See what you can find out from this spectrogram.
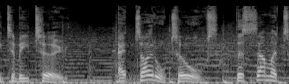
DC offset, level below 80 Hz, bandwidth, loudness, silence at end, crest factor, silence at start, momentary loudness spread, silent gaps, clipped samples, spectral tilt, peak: under 0.1%; -34 dBFS; 17 kHz; -20 LUFS; 0 s; 14 dB; 0 s; 7 LU; none; under 0.1%; -4 dB/octave; -6 dBFS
